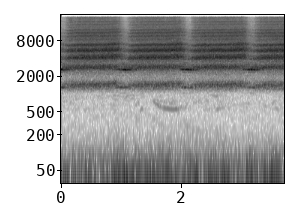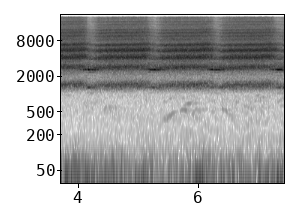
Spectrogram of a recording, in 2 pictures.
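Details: A cicada (Cicadidae), called tonggeret, keeps up a harsh, ringing buzz throbbing rhythmically about every second, steady and unbroken over seven seconds, over a soft low background rumble.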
